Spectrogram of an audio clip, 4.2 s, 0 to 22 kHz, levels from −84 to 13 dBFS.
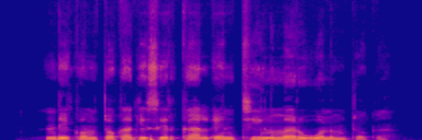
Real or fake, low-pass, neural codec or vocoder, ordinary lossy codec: fake; none; vocoder, 44.1 kHz, 128 mel bands, Pupu-Vocoder; none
